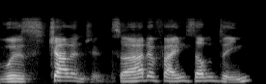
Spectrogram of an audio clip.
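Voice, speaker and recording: A man talks at a fairly slow pace with ordinary pitch variation and a bright, sharp tone. The background is quiet. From Trinidad. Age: 60s. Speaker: street food entrepreneur. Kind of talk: interview.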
